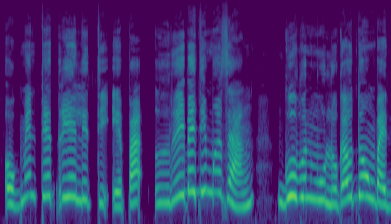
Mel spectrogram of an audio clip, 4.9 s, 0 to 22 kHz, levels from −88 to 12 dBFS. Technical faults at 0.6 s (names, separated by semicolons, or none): none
